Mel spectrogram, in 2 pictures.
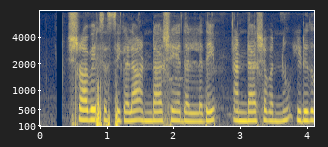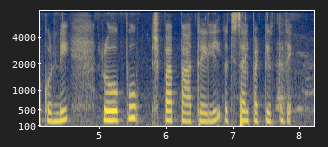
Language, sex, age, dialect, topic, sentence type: Kannada, female, 18-24, Mysore Kannada, agriculture, statement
